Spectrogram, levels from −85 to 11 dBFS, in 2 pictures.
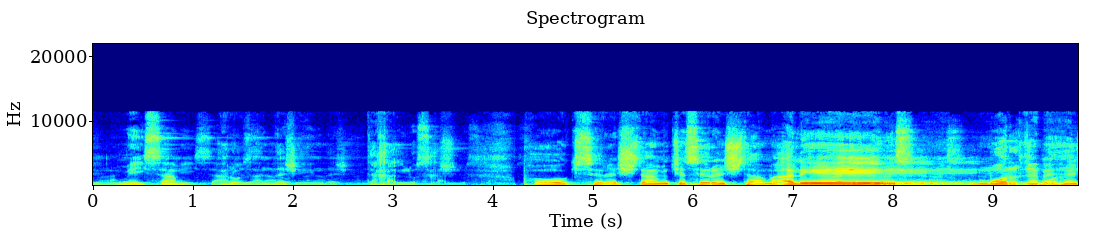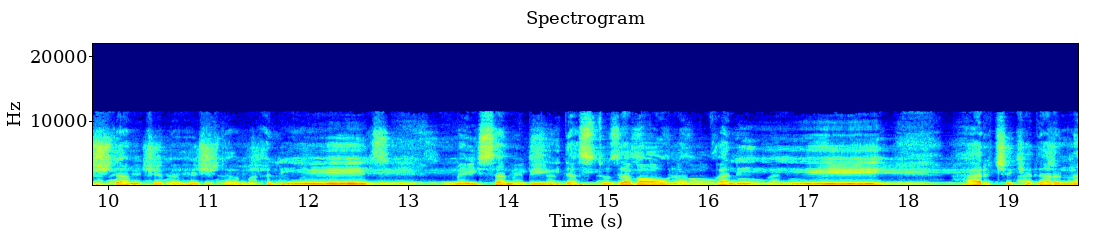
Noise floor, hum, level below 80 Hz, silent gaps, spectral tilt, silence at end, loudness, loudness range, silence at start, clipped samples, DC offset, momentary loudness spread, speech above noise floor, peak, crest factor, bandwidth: -43 dBFS; none; -50 dBFS; none; -5.5 dB/octave; 0 s; -19 LUFS; 14 LU; 0 s; under 0.1%; under 0.1%; 18 LU; 24 dB; -2 dBFS; 18 dB; 11.5 kHz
